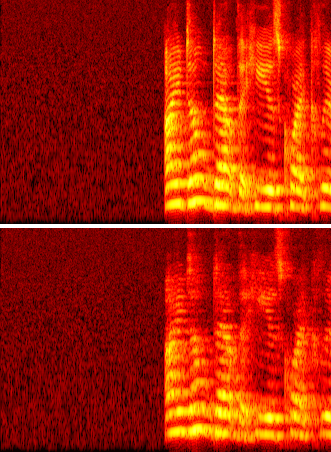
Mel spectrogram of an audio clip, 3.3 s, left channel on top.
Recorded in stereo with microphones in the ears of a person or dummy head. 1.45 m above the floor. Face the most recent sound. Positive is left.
turn(degrees=65)  # may be behind; listen again after turning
